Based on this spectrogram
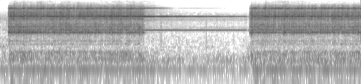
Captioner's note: phone rings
